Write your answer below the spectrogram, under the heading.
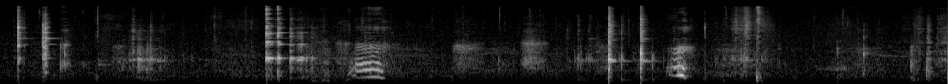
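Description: A metal ladle clinking and scraping against an aluminium bowl and a steel plate as cooked rice is served out, in a string of sharp clinks. A few short rising-and-falling voice-like calls come in between, about three to four seconds in and again near seven seconds.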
